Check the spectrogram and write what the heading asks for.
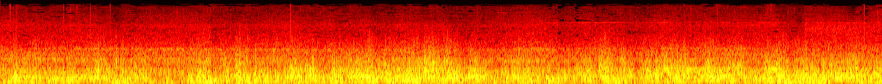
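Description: Wind buffeting the camera microphone in gusts, over a steady low rumble.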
